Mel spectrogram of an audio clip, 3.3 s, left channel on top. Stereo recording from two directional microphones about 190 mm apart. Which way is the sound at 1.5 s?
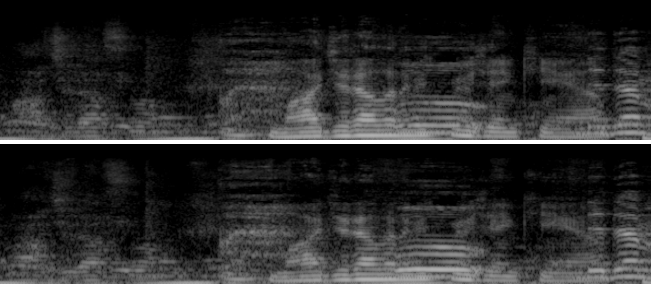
30° left (ahead or behind).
